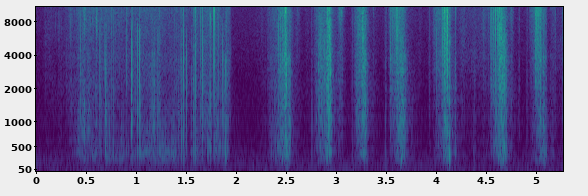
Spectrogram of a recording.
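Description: Long red nails and fingertips scratch and rub the padded brown-and-gold patterned woven upholstery of a fabric chair. A steady, dense, bright scratching fills the first two seconds, then seven separate rasping strokes follow with short quiet gaps between them.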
